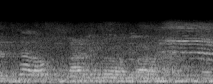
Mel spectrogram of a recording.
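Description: Indistinct talking at the counter, a voice rising and falling about half a second in and again near the end, over a steady low hum.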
